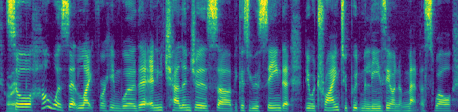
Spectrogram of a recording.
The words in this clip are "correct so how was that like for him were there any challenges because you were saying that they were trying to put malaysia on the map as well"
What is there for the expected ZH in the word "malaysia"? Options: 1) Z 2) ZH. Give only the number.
1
